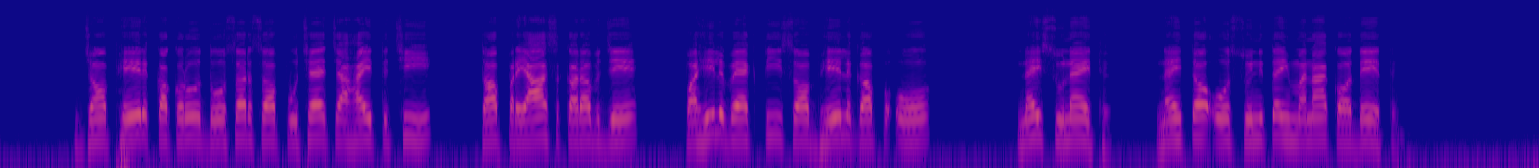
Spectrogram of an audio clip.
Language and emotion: Maithili, neutral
